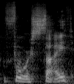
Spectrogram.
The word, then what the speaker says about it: Forsyth: of me good sir it's pronounced forsythe and he's not a hoe thank you very much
